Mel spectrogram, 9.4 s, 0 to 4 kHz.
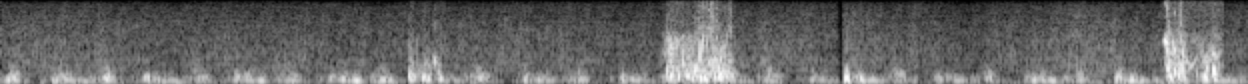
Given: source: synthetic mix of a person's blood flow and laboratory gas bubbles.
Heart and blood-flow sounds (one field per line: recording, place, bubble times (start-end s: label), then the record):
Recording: Doppler ultrasound of blood flow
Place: precordium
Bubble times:
3.04-3.33 s: bubbles
4.95-5.53 s: bubbles
8.70-9.17 s: bubbles
From the record:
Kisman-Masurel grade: 223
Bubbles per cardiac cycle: several, 3 to 8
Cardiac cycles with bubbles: 10 to 50%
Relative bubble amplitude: loud (0.450 to 0.775)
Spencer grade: 2 (many but less than half of the cardiac periods contain bubble signals, singularly or in groups)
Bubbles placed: anywhere in the cardiac cycle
